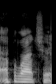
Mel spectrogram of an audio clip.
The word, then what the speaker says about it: Appalachia: Appalachia.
